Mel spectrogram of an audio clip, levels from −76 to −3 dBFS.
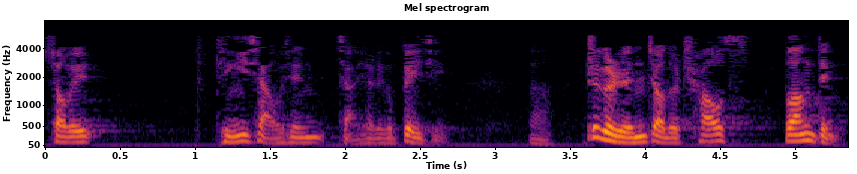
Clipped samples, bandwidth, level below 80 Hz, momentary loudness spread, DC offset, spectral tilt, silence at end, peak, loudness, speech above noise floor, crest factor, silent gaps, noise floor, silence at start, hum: under 0.1%; 5.8 kHz; -60 dBFS; 24 LU; under 0.1%; -10.5 dB/octave; 0.05 s; -8 dBFS; -28 LUFS; 31 dB; 20 dB; none; -58 dBFS; 0 s; none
